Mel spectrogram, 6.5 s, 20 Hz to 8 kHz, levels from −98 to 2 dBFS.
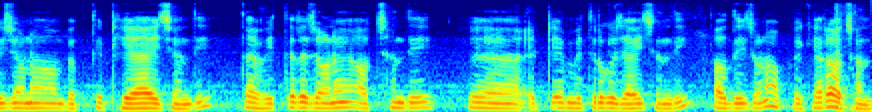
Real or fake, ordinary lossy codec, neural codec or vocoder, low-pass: fake; none; vocoder, 44.1 kHz, 128 mel bands every 512 samples, BigVGAN v2; 7.2 kHz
